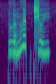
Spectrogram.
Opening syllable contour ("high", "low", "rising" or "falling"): rising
